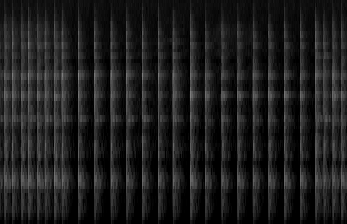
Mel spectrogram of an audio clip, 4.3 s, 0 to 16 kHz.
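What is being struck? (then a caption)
Rubber drum practice pad struck with wooden sticks. Two wooden-tipped wooden drumsticks strike an octagonal HQ snare practice pad, about 12 inches, with a dark gum rubber surface on a solid base, resting on a lap on grey cloth. Twenty-eight rapid, uneven taps and short rolls sound as dry, knocky clicks centered near 750 Hz. Each tap dies away almost at once.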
